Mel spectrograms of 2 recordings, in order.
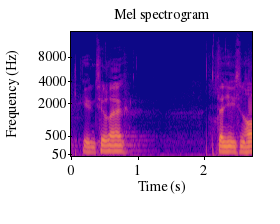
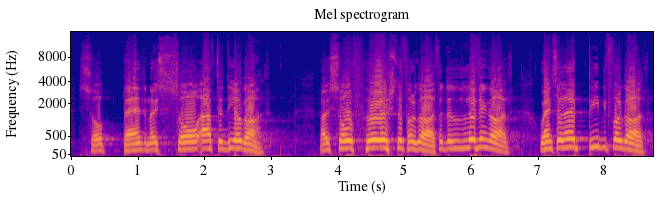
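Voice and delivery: scripture recitation; 4 semitones higher, 7 dB louder than usual. Acted. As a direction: proclaim the psalm like a sermon. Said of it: "It's Psalm forty-two".

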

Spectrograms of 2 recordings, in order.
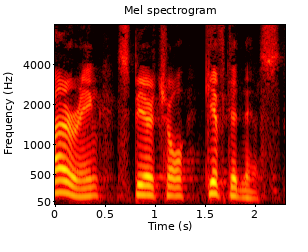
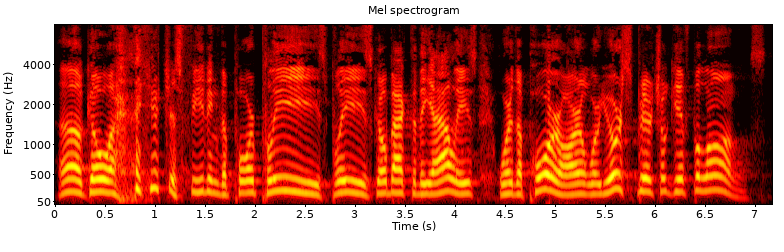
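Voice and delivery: higher and louder, laughing off the server; dismissive scoff; 4 semitones higher, 4 dB louder than usual. Retold or imitated. Tongues speaker sneering at the server who feeds the poor, higher, louder and mocking. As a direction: wave him away with a mocking laugh.

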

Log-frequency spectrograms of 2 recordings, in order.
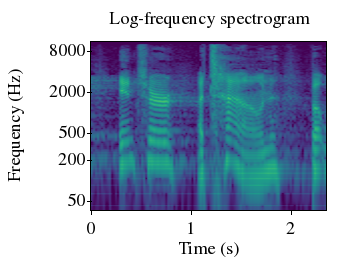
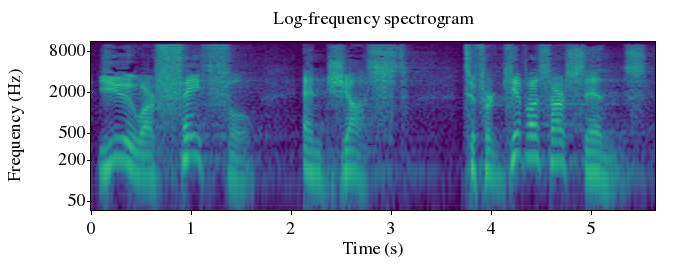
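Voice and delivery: closing prayer; 3 semitones lower than usual. Acted. Pastor leads the congregation in a closing prayer, earnest. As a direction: pray it steadily and humbly.

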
